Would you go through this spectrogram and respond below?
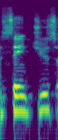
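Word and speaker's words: St-Juste: You have Benjamin St. Juice, which I actually looked it up. That is how you pronounce his last name. St. Juice, a third round selection from the 2021 NFL draft.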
